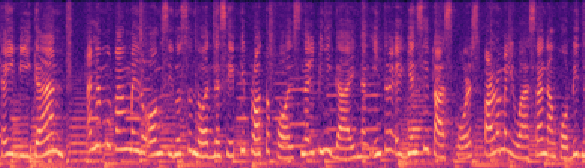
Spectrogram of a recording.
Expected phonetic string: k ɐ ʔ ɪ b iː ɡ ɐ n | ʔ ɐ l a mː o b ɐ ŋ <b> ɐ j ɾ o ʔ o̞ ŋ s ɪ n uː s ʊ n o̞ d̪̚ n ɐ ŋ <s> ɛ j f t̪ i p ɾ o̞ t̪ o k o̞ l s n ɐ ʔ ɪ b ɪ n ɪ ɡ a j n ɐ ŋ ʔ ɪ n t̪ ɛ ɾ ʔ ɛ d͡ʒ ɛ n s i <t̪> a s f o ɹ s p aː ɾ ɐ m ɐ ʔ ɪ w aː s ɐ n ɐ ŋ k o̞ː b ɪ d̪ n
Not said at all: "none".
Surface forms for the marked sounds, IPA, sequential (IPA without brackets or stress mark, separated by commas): m, s, t̪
